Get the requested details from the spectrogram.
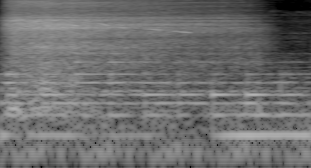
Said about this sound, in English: Inhale. Exhale. Inhale.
